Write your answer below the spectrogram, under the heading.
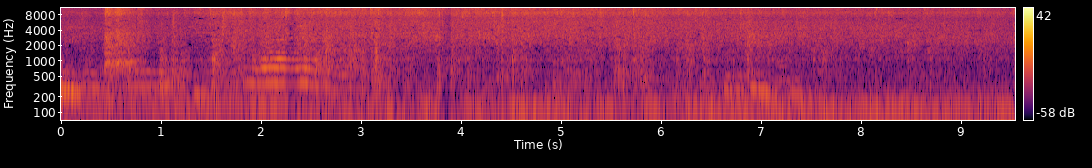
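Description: Leafy greens sizzling in oil in a metal pan, stirred with a metal spoon that scrapes and clicks against the pan. The sizzle is a steady hiss.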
